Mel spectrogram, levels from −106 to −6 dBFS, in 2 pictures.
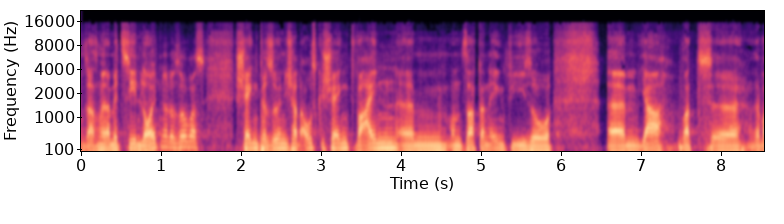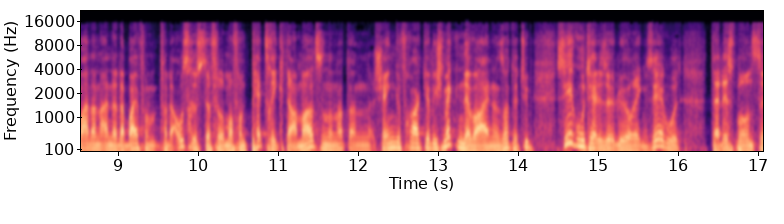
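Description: At 8.21 to 8.27 s, between "ähm ja was äh" and "war dann einer dabei", packets were lost and the decoder played low-bitrate error-correction copies from the following packets. This lost packet rebuilt from error correction leaves no gap, but about 40 ms of speech sounds rougher and noisier.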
